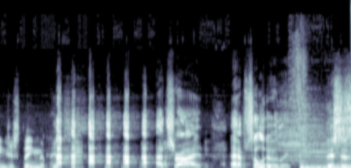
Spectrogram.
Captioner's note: laughs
